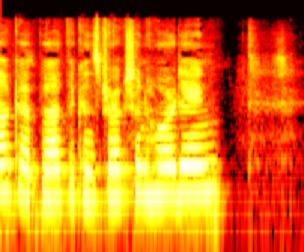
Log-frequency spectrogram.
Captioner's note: speaking in French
